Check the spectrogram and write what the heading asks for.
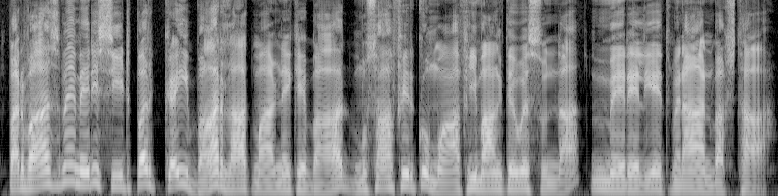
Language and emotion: Urdu, happy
